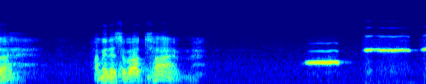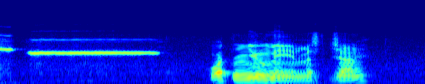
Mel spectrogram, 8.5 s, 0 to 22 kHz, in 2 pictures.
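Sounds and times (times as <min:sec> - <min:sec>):
speech: 0:00.0 - 0:00.3, 0:00.9 - 0:02.1, 0:06.4 - 0:08.0
person whistling a short tune: 0:03.1 - 0:05.9.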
